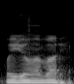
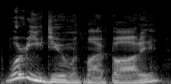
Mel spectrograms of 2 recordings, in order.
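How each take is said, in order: First: It is said in a dumbfounded, Saitama-like voice. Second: It is said in an ordinary, not dumbfounded voice.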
